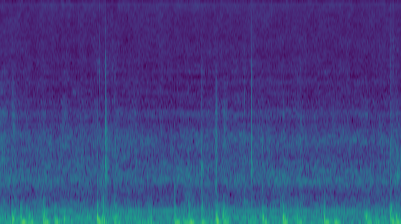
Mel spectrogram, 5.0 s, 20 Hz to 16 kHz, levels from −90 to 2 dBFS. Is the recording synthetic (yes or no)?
yes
